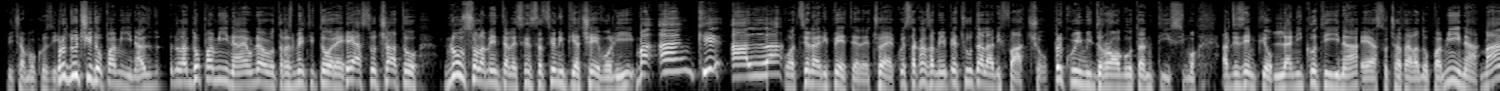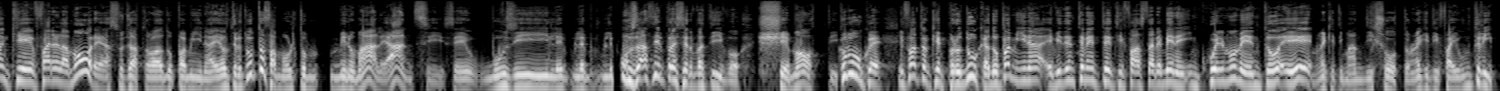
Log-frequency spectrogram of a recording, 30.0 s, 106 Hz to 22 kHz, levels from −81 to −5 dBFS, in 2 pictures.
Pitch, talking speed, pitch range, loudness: 165 Hz, 190 wpm, 130-205 Hz, -22 LUFS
